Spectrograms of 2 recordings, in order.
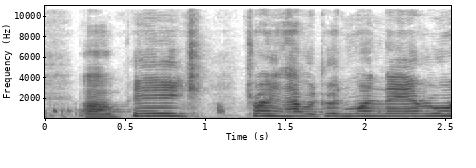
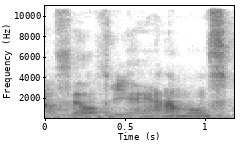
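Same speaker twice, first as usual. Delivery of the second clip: much lower and softer; low quoted growl-off; 11 semitones lower, 14 dB quieter than usual. Acted. Host repeats film line to viewers, low and quiet. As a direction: drop it right down, almost to yourself.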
